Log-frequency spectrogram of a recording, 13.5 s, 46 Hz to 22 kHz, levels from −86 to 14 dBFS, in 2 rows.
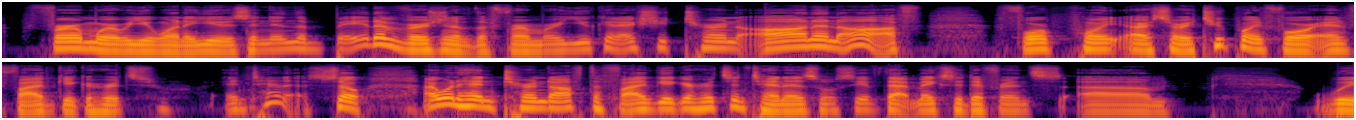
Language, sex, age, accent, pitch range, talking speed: English, male, 20-39, American, 105-135 Hz, 225 wpm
